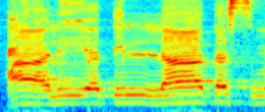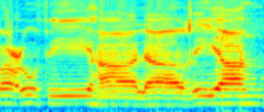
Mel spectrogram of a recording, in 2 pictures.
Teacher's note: تو پھر اس تا کو ہم ڈائریکٹ لام مشدد میں ملا دیں گے، یہاں پر ادغام ہوگا بغیر گننے کے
